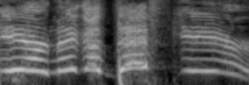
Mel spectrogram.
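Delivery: shouting. Arguing about the Miami Heat with the others: yelling. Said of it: "Why are you yelling".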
